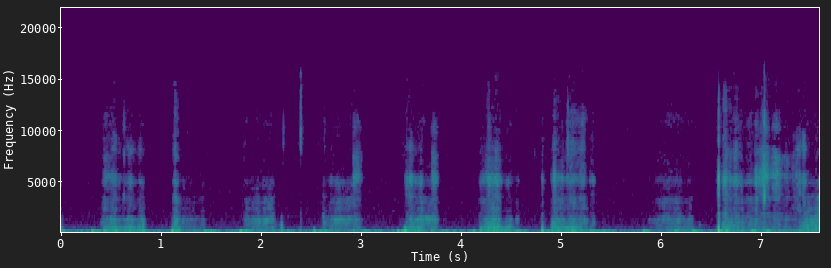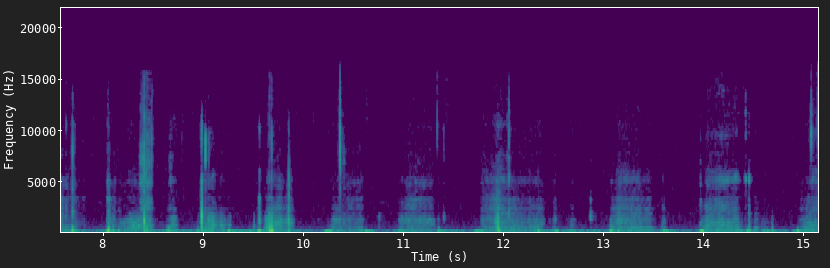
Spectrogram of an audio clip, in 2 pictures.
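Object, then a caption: Frosted plastic lotion bottle with metal screw cap. An orange-red frosted plastic cosmetic bottle (Dr.Ci Labo VC100 lotion), hand-sized, with a metallic gold screw cap, is tapped and scratched by long manicured nails on the cap and bottle. Short, dry clicks and scratchy strokes come in quick, irregular bursts, with little ring after each tap.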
